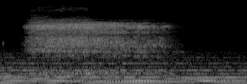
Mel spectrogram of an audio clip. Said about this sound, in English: Okay, I really want to take this time to just. Just to breathe. Breathing in.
